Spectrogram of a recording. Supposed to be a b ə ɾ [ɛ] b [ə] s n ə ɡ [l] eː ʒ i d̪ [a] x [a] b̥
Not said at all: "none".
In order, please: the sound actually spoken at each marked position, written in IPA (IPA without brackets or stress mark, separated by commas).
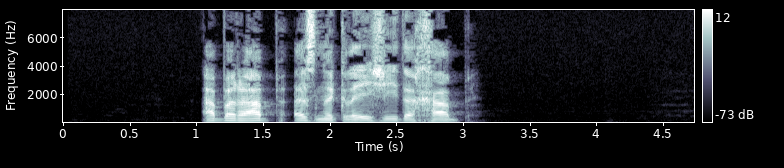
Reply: a, ə, l, ə, a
